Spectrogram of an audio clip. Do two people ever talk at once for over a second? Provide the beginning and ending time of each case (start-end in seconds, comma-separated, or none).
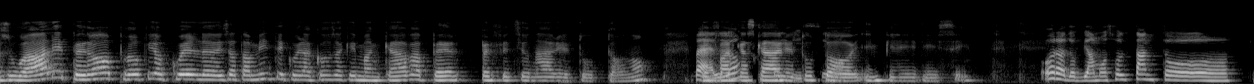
7.0-8.5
